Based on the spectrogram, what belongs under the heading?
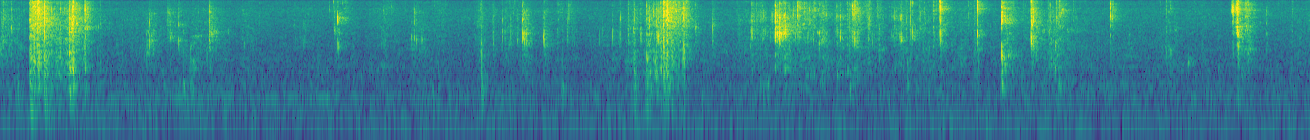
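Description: Quiet chewing and biting into fast food, a slider sandwich and fries, with scattered small crunches and mouth clicks.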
